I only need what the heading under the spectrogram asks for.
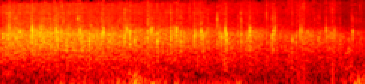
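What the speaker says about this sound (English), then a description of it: "A clap for yourself, guys." A lecture audience at a college tech festival in Guwahati claps for itself at the end of a talk, a loud, dense and sustained burst of applause from a large crowd filling the whole stretch.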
